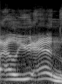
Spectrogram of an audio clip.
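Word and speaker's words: lune: In French, you don't pronounce the e at the end of loon. So, it's just lon or l u n lun.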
